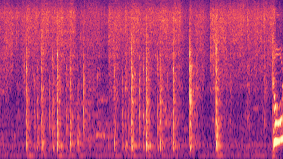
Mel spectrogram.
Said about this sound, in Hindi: और इसकी फ्लेम मीडियम हीट पे रखूंगी और बस इसको अच्छे से मिक्स करूंगी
